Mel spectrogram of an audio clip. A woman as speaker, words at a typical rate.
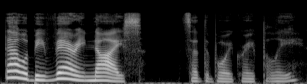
Yes: female; average, 175 wpm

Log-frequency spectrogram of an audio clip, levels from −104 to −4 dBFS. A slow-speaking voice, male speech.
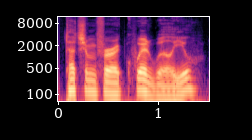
No: fast, 280 wpm; male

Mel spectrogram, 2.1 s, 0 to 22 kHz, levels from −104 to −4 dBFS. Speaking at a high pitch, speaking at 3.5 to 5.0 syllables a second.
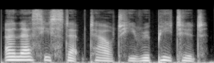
No: medium, 175 Hz; 4.9 syllables/s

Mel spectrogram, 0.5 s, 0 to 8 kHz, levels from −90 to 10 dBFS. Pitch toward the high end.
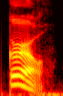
Yes: high, 195 Hz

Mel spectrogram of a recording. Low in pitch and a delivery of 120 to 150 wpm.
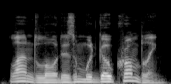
Yes: low, 110 Hz; average, 140 wpm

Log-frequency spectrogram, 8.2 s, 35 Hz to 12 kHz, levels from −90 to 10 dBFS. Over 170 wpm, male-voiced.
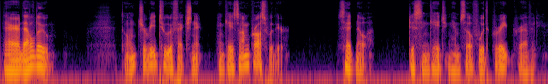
No: average, 155 wpm; male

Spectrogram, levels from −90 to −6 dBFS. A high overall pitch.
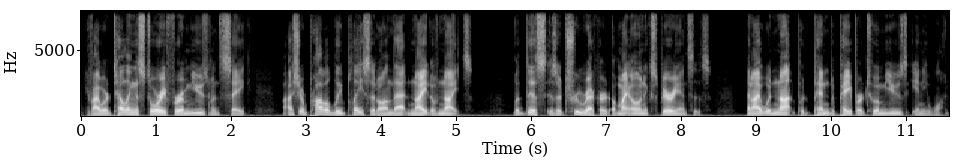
No: low, 100 Hz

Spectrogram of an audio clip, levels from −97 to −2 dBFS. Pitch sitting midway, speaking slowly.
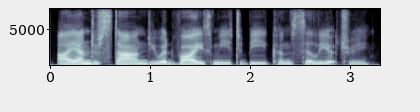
Yes: medium, 180 Hz; slow, 125 wpm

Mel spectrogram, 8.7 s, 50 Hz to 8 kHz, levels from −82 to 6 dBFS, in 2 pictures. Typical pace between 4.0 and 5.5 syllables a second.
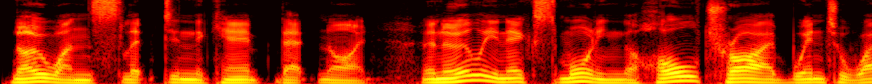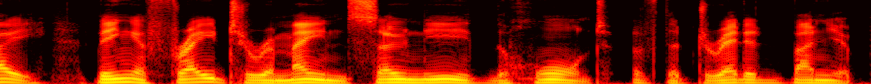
Yes: 4.9 syllables/s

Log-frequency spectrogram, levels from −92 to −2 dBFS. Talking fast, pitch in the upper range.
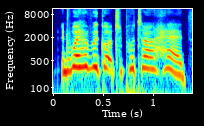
Yes: fast, 390 wpm; very high, 290 Hz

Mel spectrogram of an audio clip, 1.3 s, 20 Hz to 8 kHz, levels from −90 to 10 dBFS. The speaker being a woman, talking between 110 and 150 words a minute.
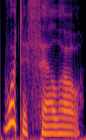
Yes: female; average, 140 wpm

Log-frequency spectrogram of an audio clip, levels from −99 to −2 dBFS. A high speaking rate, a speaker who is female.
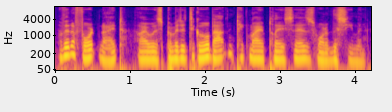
No: fast, 255 wpm; male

